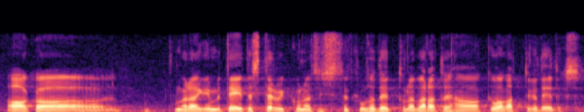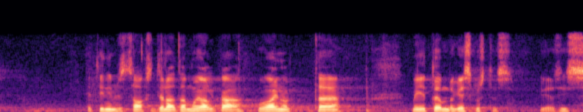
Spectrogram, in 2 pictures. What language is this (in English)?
Estonian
